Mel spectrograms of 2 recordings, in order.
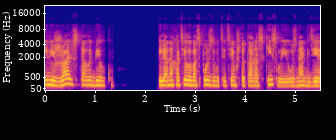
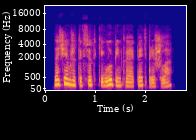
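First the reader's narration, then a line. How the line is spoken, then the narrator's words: Gentle question. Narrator (Russian): ласково спросила она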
